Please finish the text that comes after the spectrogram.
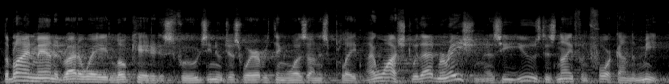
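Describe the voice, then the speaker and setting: A man's voice: on the low side, expressive, fast talker, a bit bright. A man narrating a first-person short story in a wry, conversational, dramatic way. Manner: wry, conversational, dramatic delivery with shifts into dialogue. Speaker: audiobook narrator. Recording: long hall-like reverb.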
